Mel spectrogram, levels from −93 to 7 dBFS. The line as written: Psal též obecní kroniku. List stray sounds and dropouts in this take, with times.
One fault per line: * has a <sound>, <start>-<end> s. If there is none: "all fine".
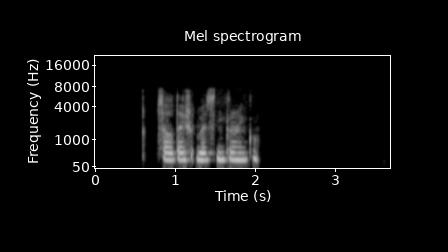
all fine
